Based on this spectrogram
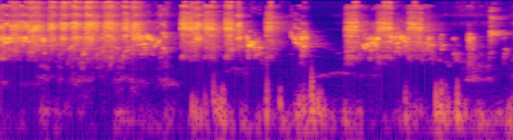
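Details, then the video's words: Happy, friendly pet budgie chattering in bursts: scratchy warbled chirps and squawks separated by brief pauses, with soft low knocking or handling noises between phrases. "Happy Budgie Sounds"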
